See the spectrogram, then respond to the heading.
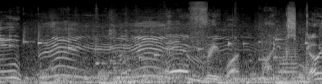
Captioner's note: screaming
